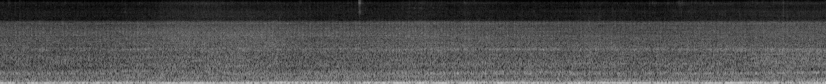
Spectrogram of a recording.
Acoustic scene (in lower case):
street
